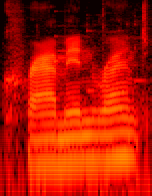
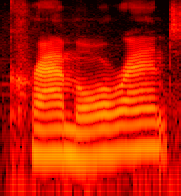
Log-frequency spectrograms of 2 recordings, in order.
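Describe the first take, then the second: First: The middle syllable is said as 'min'. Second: The middle syllable is said as 'mor'. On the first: The speaker calls it wrong. "not Craminrant, but it's because of Cramin in the chat" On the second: The speaker calls it right. "It's like it's Cramorant"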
